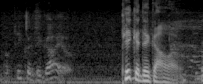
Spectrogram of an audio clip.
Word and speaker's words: pico de gallo: Paco de Gallo. Oh, Pico de Gallo. Pica de Gallo. Pico Right. de Gallo. Pica de Gallo. You don't pronounce the O, it's like a Y.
